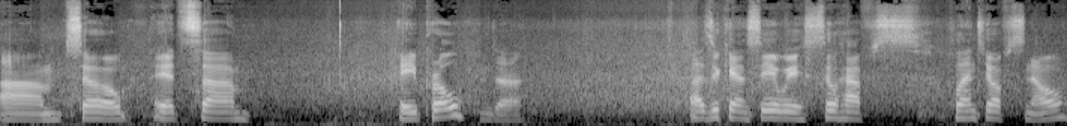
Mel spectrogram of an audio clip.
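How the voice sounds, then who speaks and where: Fairly even intonation comes through a dry sound with no echo and noticeable background noise. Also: man. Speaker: hiking vlogger. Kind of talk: casual vlog chat. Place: forest. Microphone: phone near.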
